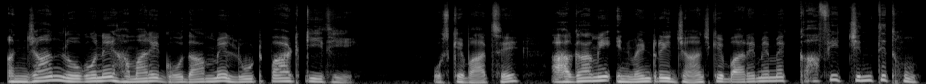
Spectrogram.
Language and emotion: Hindi, fearful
